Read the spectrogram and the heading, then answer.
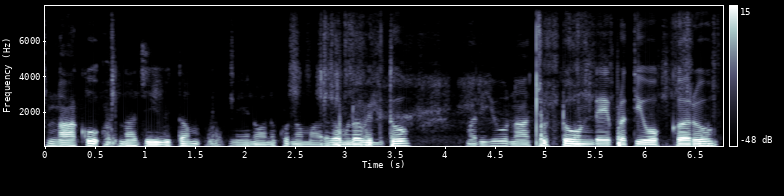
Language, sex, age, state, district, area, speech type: Telugu, male, 18-30, Telangana, Ranga Reddy, urban, spontaneous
